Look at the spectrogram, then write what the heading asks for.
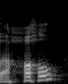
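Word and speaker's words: Ahoghill: t i am in a little village called a hotel which is spelt a h-o-g-h-i-l-l a hog hill and that's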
